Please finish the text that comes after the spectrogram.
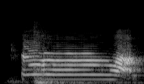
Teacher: ثم میم مشدد ہے غنہ کیا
